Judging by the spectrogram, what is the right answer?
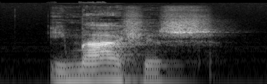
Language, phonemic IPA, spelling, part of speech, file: Dutch, /ˈɪmɪtʃəs/, images, noun, Nl-images.ogg
- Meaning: plural of image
